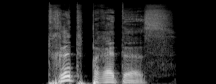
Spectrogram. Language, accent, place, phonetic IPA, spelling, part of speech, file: German, Germany, Berlin, [ˈtʁɪtˌbʁɛtəs], Trittbrettes, noun, De-Trittbrettes.ogg
- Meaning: genitive singular of Trittbrett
